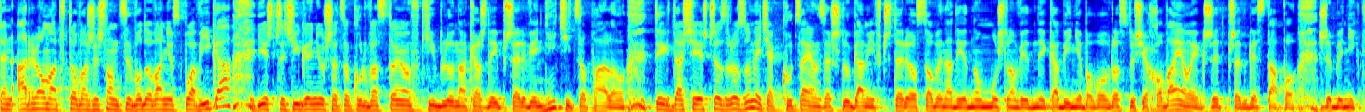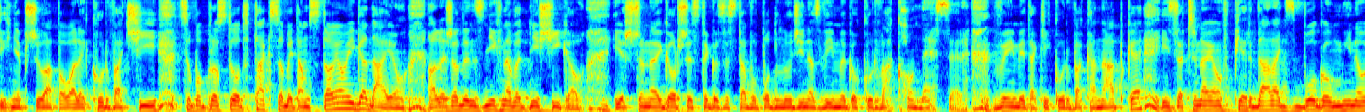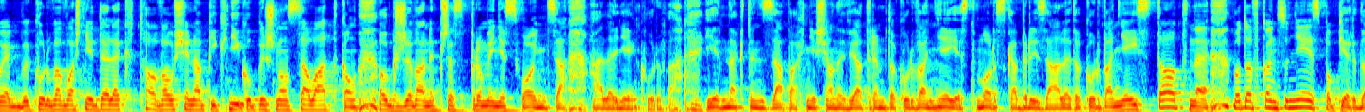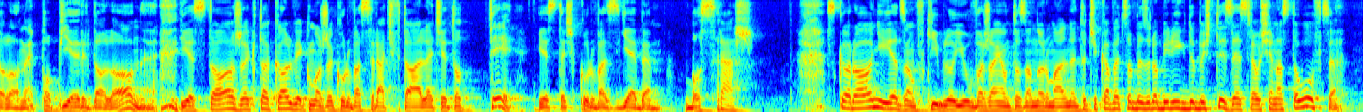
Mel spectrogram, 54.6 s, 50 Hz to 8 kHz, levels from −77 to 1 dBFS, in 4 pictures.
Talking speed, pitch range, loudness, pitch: 185 wpm, 100-135 Hz, -12 LUFS, 115 Hz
